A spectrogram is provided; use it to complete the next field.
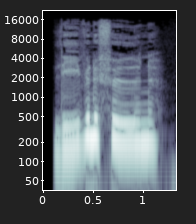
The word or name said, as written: levendefødende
